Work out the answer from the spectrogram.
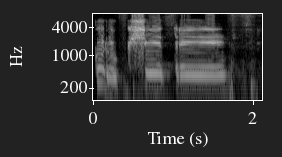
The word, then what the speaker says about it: कुरुक्षेत्र: अगला वाला जो है कुरुक्षेत्र कुरु कुरु कुरक कुरु के बाद क बोलेंगे फिर क्षेत्रे कुरुक्षेत्र ठीक है और एक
